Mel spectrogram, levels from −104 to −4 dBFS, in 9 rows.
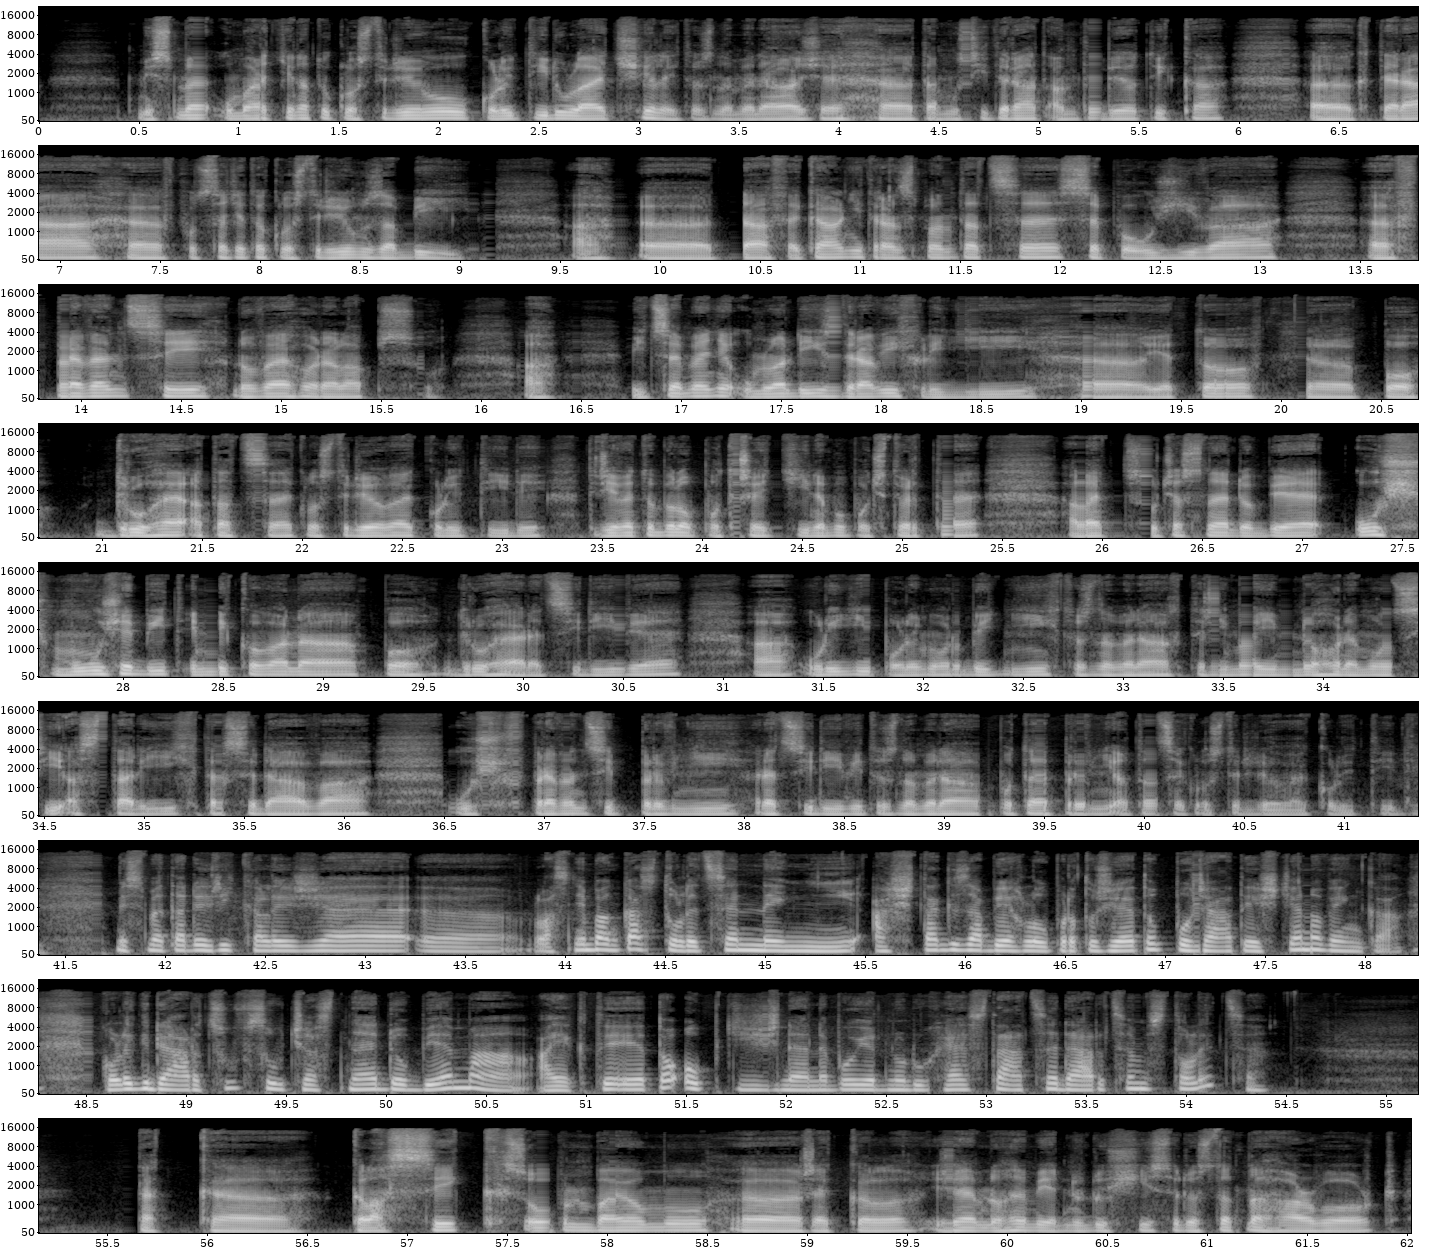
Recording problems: choppy; occasionally; 4% of the speech affected

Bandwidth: 15 kHz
